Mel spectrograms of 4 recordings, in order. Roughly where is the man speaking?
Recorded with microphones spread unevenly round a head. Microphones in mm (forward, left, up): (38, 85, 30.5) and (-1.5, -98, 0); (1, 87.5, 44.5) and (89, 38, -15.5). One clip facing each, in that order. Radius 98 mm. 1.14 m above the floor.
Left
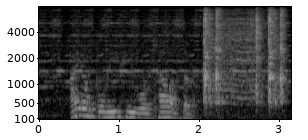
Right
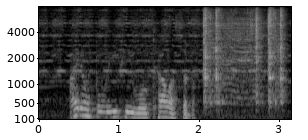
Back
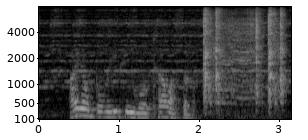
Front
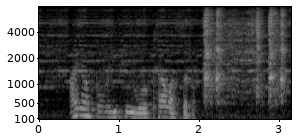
Behind right.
